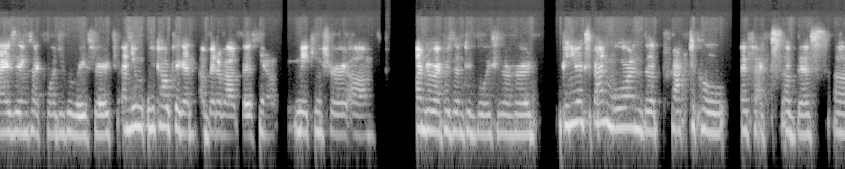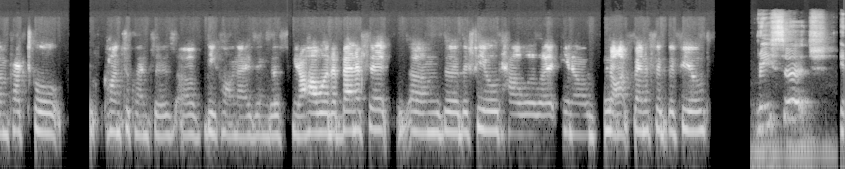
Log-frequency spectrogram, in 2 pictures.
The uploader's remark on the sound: Please excuse the iffy audio quality—Zoom can be uncooperative, especially to burgeoning podcasters!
